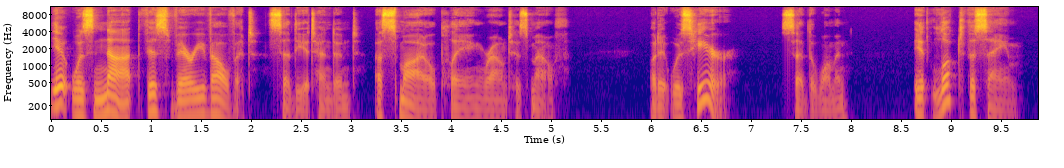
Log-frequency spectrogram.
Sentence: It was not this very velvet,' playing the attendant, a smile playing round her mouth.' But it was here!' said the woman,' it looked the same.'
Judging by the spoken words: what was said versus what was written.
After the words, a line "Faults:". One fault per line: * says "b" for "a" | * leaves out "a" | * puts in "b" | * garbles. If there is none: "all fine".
It was not this very velvet,' said the attendant, a smile playing round his mouth.' But it was here!' said the woman,' it looked the same.'
Faults:
* says "said" for "playing"
* says "his" for "her"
